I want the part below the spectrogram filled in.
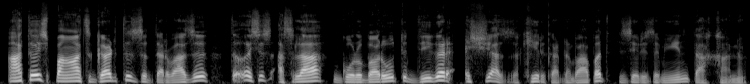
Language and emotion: Kashmiri, neutral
